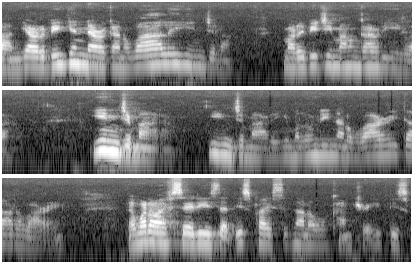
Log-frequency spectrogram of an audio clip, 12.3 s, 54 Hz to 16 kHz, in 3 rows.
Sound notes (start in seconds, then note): 2.8 speaks in Ngunnawal language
